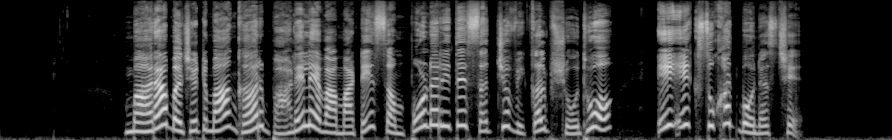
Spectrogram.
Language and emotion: Gujarati, surprised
